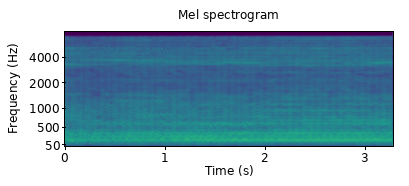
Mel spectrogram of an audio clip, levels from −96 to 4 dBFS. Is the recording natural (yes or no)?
no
